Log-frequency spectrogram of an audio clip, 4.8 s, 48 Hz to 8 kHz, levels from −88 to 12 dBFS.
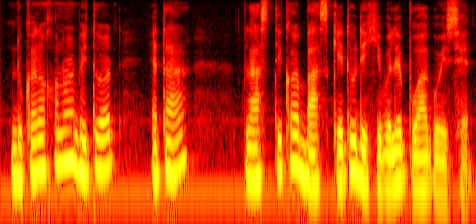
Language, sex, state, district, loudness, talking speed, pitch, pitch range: Assamese, male, Assam, Sonitpur, -16 LUFS, 115 wpm, 130 Hz, 105-160 Hz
